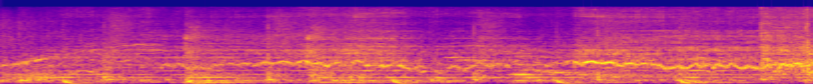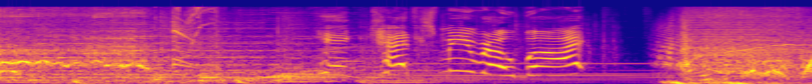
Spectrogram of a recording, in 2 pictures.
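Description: Cartoon soundtrack: background music with a laugh at the start, then a quick run of warbling, rising-and-falling sounds about six seconds in.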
